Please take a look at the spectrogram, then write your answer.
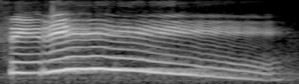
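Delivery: "Siri" with RI held very long, high and loud; exaggerated falling long RI in "Siri"; final syllable stressed. Shown as a demonstration. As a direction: call out "Siri", stretching the last syllable. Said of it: "A sílaba tônica é o".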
